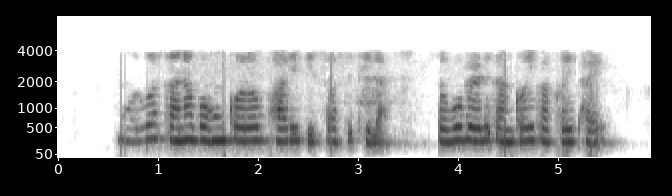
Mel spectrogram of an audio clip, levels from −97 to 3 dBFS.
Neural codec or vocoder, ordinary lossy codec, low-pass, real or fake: none; AAC, 16 kbps; 7.2 kHz; real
